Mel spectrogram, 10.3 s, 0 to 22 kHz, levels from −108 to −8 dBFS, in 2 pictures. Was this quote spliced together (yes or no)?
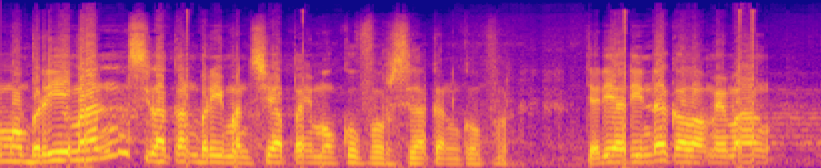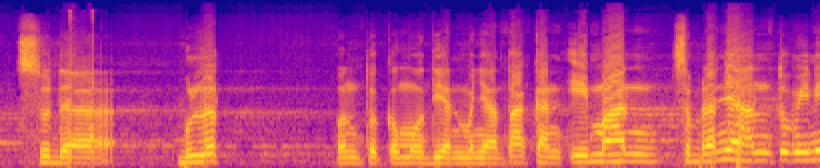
no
